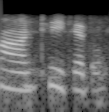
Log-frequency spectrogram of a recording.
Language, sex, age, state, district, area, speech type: Hindi, female, 18-30, Madhya Pradesh, Chhindwara, urban, conversation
